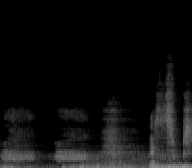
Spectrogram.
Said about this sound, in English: Did you find crow ambiance? Of course I did.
